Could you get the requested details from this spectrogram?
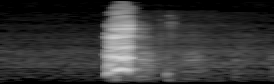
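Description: A single abrupt, sharp hiccup sound with a brief catch right after it; a hiccup.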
